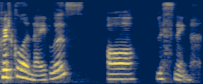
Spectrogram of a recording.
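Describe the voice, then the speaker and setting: Here a woman speaks with an English accent. Her medium-pitched voice is somewhat breathy. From northern England. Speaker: rare disease clinician or advocate. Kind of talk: conference presentation. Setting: virtual conference.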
